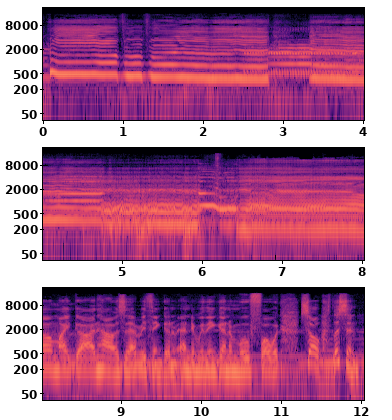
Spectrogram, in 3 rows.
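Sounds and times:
woman wailing wordlessly: 0.0 - 8.7.

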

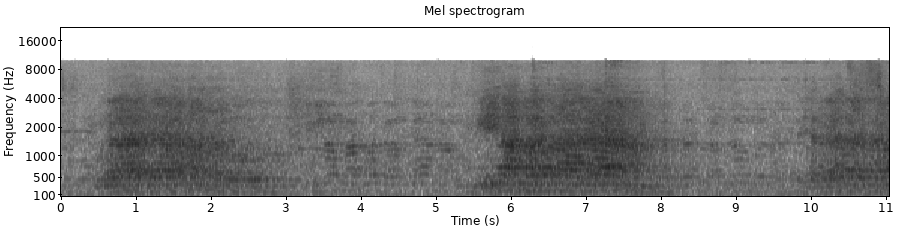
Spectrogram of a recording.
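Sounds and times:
group chanting in unison: 0.5 - 3.1, 5.5 - 8.2, 9.9 - 11.0.

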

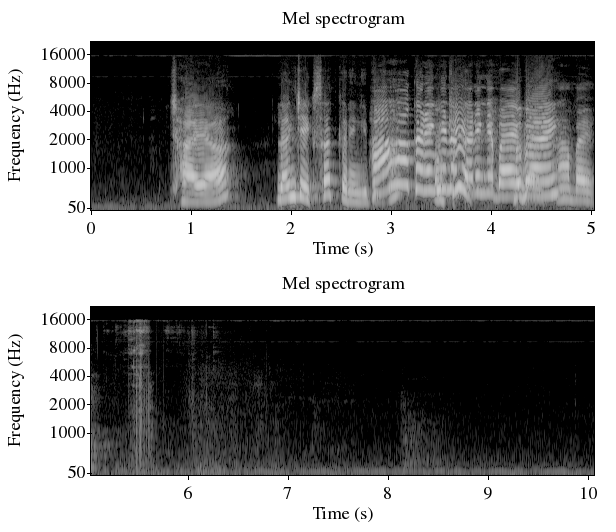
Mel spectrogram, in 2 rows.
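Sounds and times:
metallic jingle of bag fittings: 5.2 - 6.1.

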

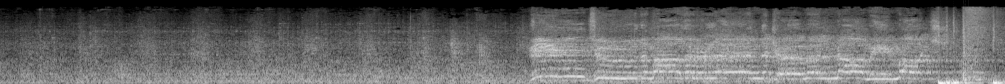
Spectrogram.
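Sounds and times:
machine rattling and clanking: 0.0 - 9.9.

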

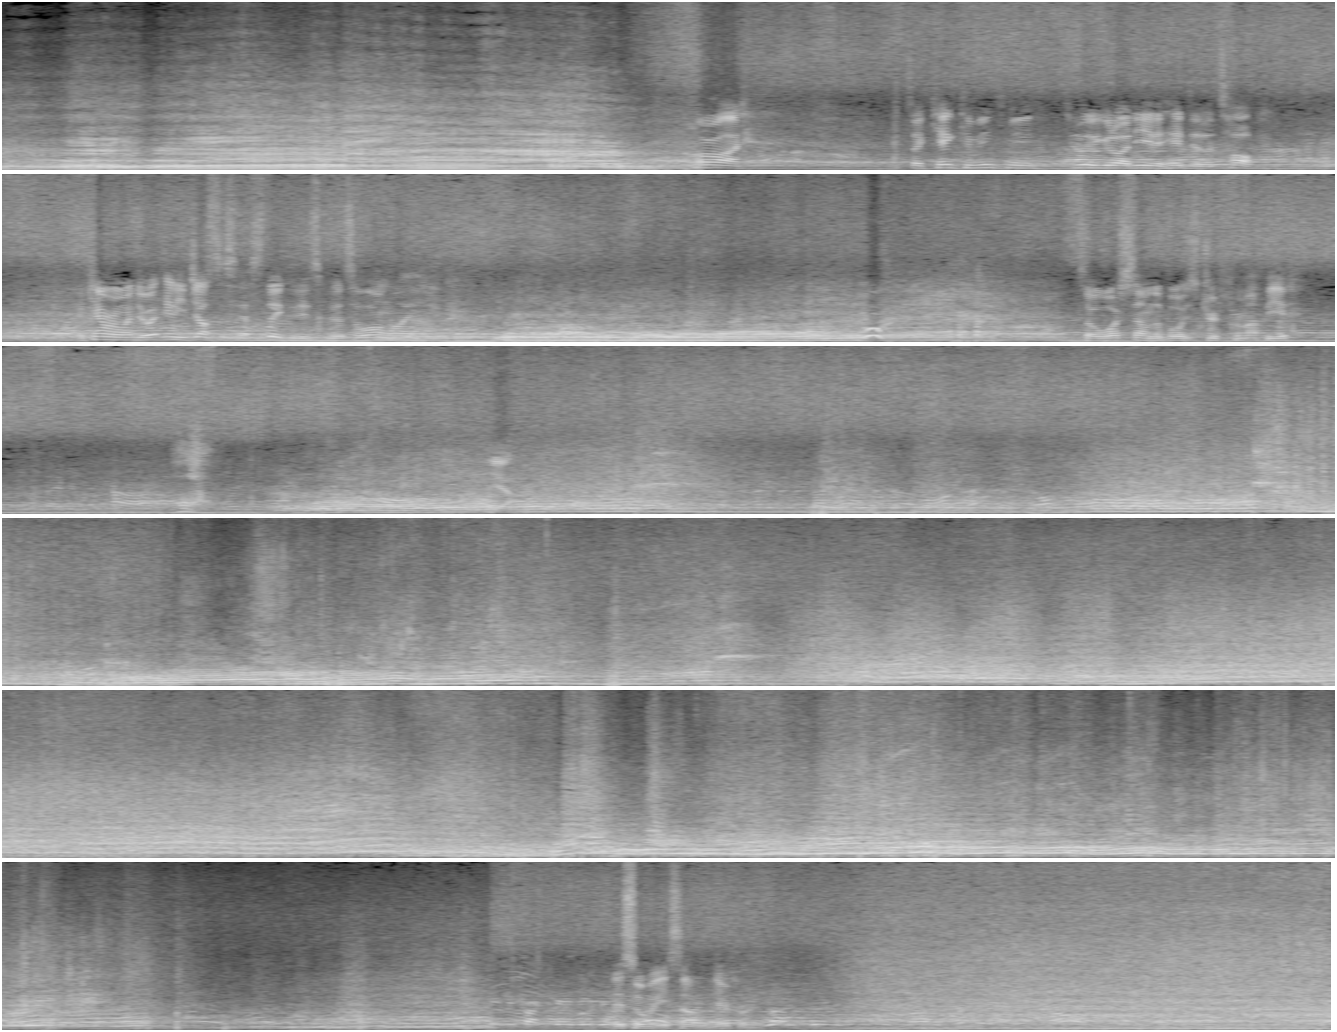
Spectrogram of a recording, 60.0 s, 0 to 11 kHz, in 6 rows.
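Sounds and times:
car engine revving hard: 0.0 - 59.9
tyres squealing: 35.1 - 37.8.

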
